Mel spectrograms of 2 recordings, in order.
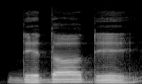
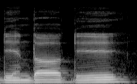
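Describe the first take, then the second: First: ਦੇਦਾ said plainly with no nasal sound, slowly; ਦੇਦਾ without nasal. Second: ਦੇਂਦਾ said with a nasal sound on the first syllable, slowly. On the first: Teacher shows correct ਦੇਦਾ to students, slow. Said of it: "ਮੁੱਖ ਪਾਠ ਦੇਦਾ ਦੇ ਬਿੰਦੀ ਤੋਂ ਬਿਨਾਂ ਹੈ". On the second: Teacher shows the nasal variant ਦੇਂਦਾ some recite. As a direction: give ਦੇਂਦਾ a nasal vowel. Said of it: "ਕਈ ਸਿੰਘ ਬਿੰਦੀ ਦੇ ਨਾਲ ਵੀ ਪੜ੍ਹਦੇ ਹਨ". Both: Shown as a demonstration.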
